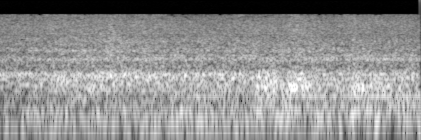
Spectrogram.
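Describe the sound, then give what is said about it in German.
An S-Bahn suburban train rolls along with a steady, fairly quiet low rumble and hum, even and smooth with no distinct clanks or announcements. “Eine Fahrt mit der S-Bahn verläuft gemütlich und leise.”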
